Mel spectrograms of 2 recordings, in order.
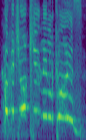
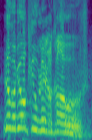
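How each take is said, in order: First: It is said in a high-pitched voice. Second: It is said in a low, deep voice.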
